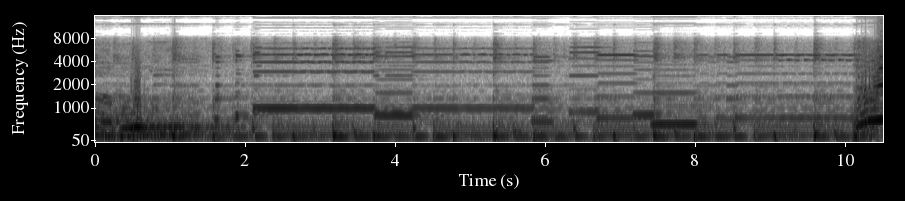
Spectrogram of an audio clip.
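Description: Instrumental break in a song: an electronic keyboard plays a melody in held, organ-like notes over a steady programmed beat.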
